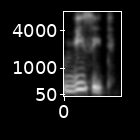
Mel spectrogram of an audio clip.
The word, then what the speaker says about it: visit: For example, visit. Ahí tenemos el golpe de voz en la primera sílaba.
